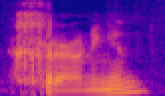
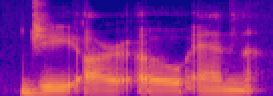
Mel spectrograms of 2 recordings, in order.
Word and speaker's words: Groningen: So instead of G, it makes a sound. So like Den Haag, H-A-A-G, Den Haag, or Groningen, G-R-O-N-I-N-G-E-N. Make sure I spell that right. Groningen. It doesn't have to be hyper pronounced. A lot of new missionaries come out with a really G, and that's very North Hollands, and it's not necessarily recommended practice. The G ranges from really, really hard in the north to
